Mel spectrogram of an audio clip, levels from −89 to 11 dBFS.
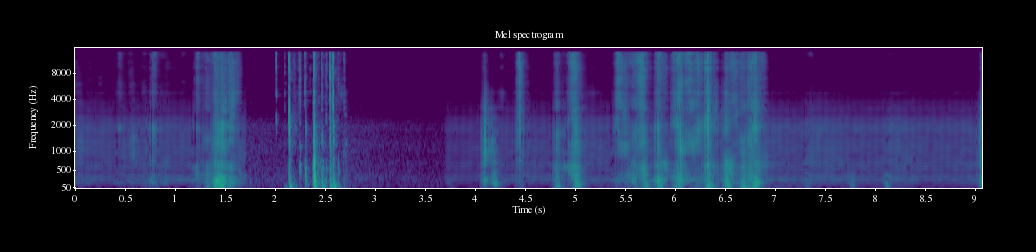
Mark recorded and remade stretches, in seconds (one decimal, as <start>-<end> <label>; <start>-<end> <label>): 0.0-1.7 remade; 1.7-3.7 recorded; 3.7-9.1 remade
